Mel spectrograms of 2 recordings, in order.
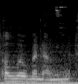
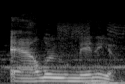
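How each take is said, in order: First: The word ends in a shorter -num syllable. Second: The word ends in an extra -ium syllable. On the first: "as the normies call it" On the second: "We need magnesium and aluminium"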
